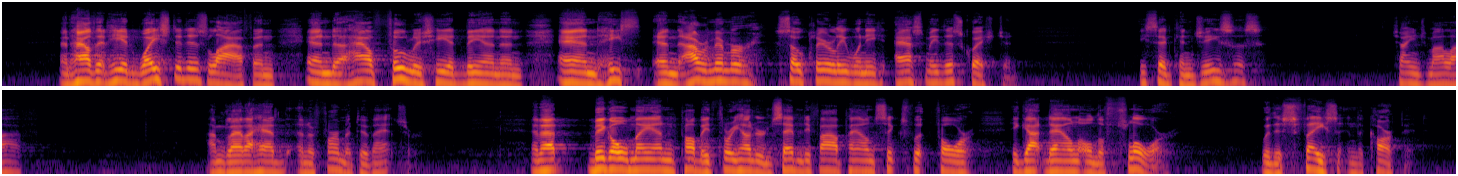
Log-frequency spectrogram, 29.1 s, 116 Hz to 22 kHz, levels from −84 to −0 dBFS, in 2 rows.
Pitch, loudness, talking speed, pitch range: 135 Hz, -27 LUFS, 140 wpm, 120-150 Hz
